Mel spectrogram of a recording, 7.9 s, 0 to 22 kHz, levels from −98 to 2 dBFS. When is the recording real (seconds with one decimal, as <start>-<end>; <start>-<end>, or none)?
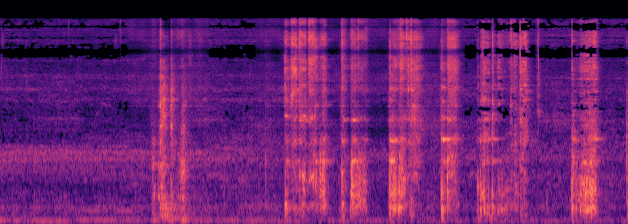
0.0-1.6; 2.6-3.2; 5.8-7.9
